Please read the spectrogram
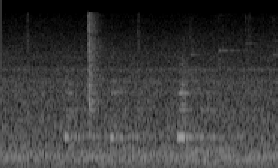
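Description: Room air conditioner running, a steady noise with a faint hum.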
